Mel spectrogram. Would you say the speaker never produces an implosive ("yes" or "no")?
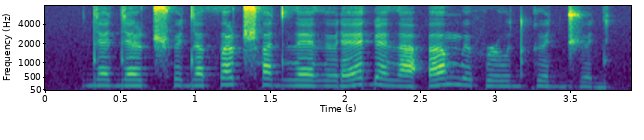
no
